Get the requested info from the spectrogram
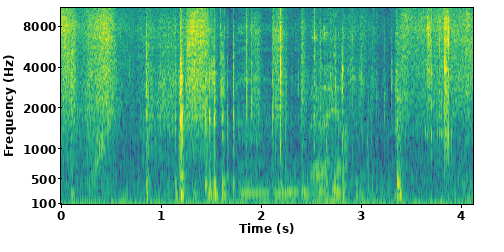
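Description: Short clicks and handling knocks as a car's centre armrest storage lid is opened, over a steady low hum in the car cabin.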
